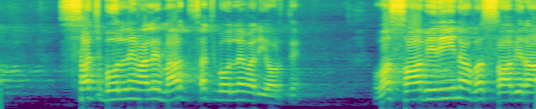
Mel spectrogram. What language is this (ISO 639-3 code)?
urd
